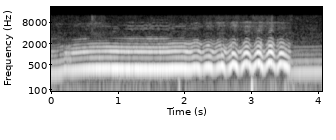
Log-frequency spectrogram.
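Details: Wolf howling: a long steady mid-pitched tone with rich harmonics that breaks into a rapid wavering, vibrato-like warble before dropping to a lower, softer held note; a few faint clicks underneath.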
